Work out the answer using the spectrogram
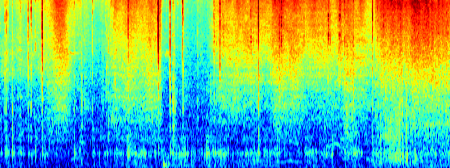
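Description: Food frying in hot oil in a pan over a wood-fired rocket stove: a sizzling hiss with sharp pops and crackles, growing louder near the end.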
